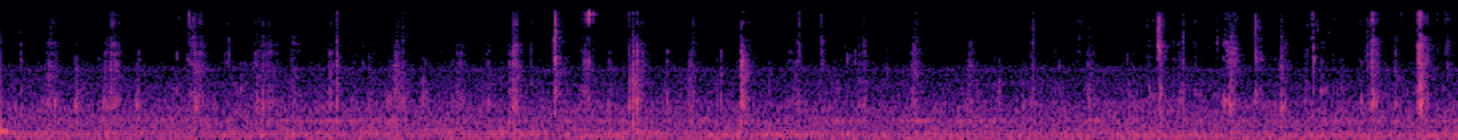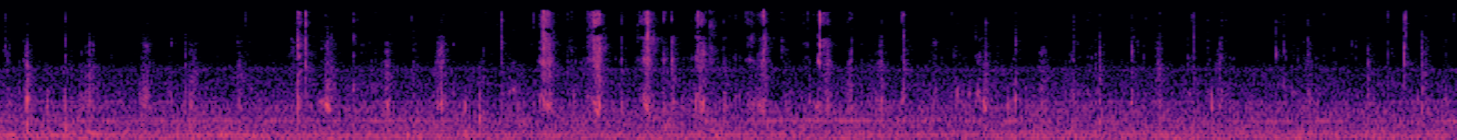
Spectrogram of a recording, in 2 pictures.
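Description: A person eating oven-baked pork close to the microphone: chewing with irregular crunchy bites and wet mouth sounds. A faint steady hum underneath.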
